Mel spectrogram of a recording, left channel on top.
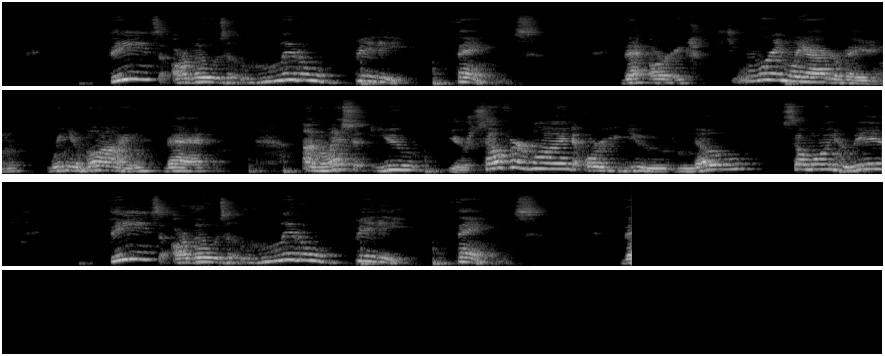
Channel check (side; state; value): right; drops out; at 6.3 s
